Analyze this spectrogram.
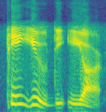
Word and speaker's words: Puder: Puder is Puder. Marilyn Puder. Am I pronouncing Puder it wrong? like the metal.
